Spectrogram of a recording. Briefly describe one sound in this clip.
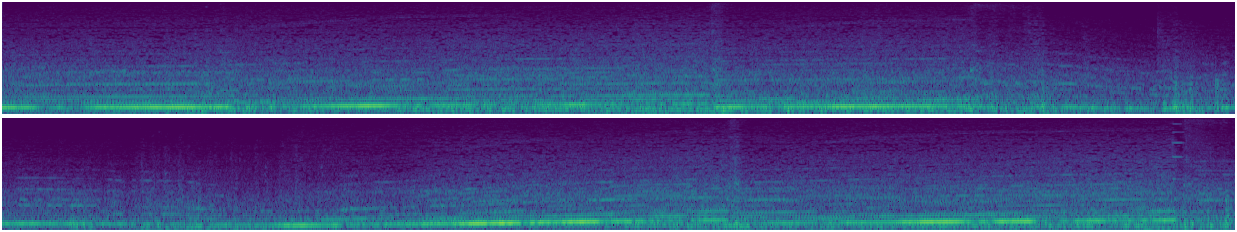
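A racing car engine roars, revving up through the gears, dropping low under braking and climbing again.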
